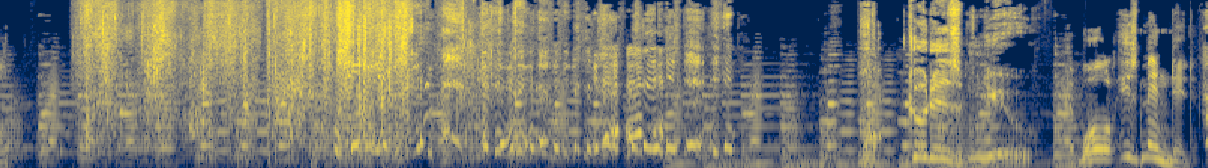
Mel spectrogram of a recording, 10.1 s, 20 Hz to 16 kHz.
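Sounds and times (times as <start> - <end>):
light background music: 0.0 - 10.0
paint brushing and splattering: 0.6 - 5.1.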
